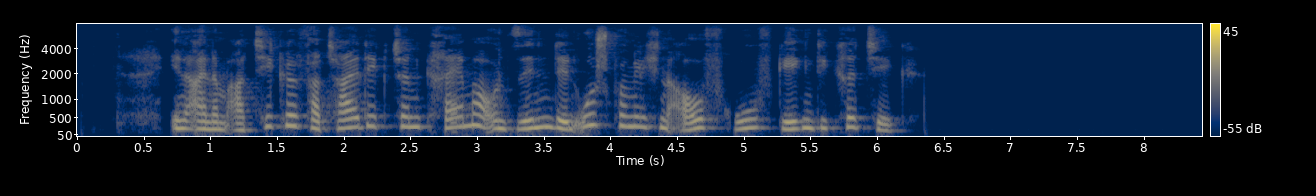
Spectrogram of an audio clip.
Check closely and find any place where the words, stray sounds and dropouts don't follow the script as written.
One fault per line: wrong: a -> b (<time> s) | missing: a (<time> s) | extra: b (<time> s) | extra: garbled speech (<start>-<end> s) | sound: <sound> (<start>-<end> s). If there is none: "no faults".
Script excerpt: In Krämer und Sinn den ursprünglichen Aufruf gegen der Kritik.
extra: einem Artikel verteidigten (0.8 s)
wrong: der -> die (5.5 s)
